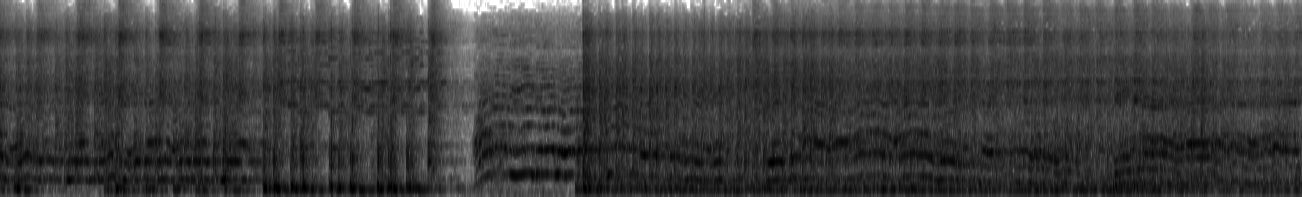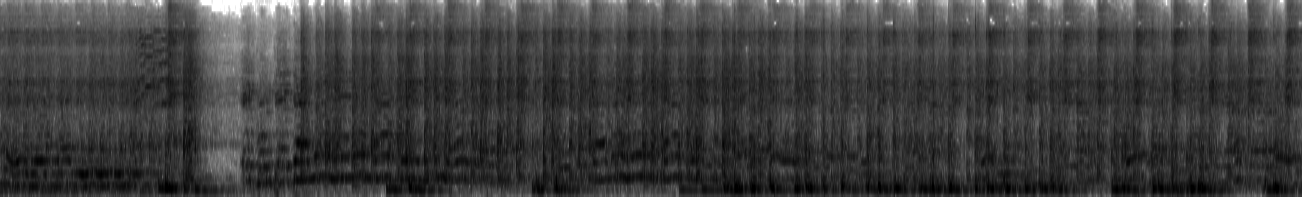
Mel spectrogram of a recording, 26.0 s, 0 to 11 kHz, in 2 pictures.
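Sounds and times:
barrel drums: 0.0s - 4.7s, 5.8s - 15.4s, 16.0s - 26.0s.

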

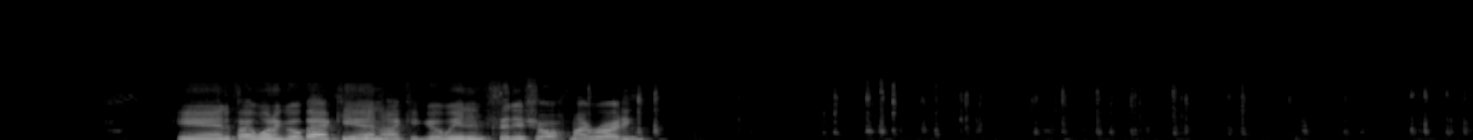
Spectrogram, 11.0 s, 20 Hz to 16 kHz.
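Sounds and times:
keyboard typing: 4.3s - 11.0s.

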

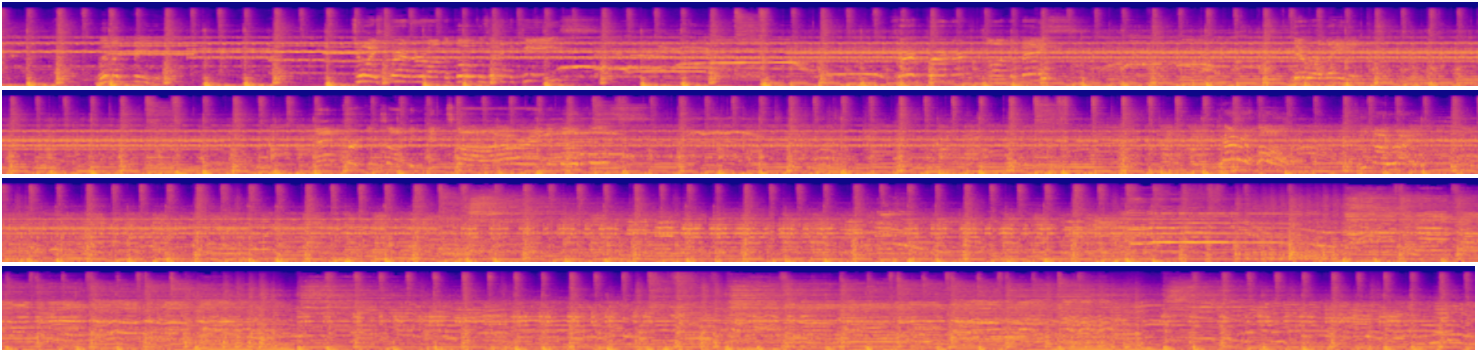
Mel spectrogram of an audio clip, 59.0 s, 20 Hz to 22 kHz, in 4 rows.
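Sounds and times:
drums: 0.0s - 59.0s
electric bass: 0.0s - 59.0s
electric guitar: 0.0s - 59.0s
organ chords: 0.0s - 59.0s.

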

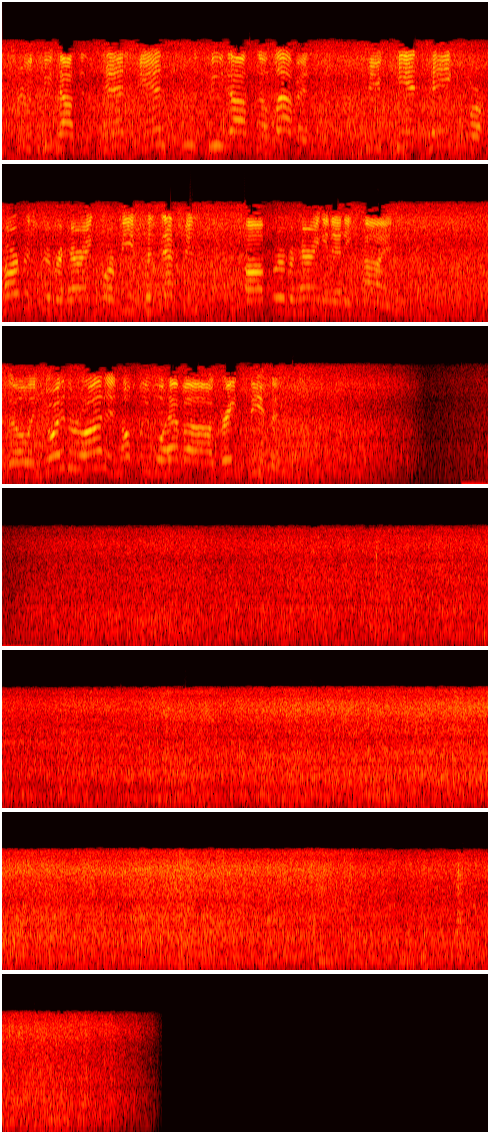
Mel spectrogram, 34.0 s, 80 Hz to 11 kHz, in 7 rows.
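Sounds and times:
water rushing through fish ladder: 0.0s - 7.3s, 14.3s - 30.7s.

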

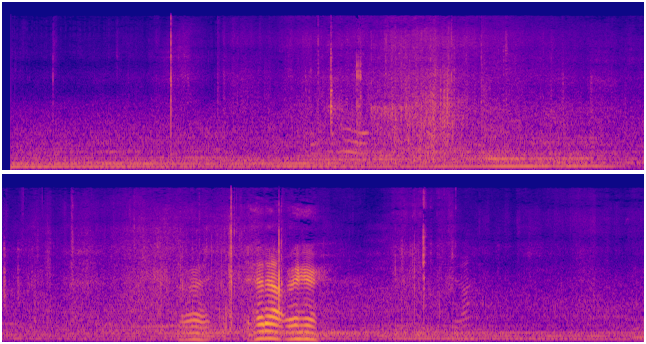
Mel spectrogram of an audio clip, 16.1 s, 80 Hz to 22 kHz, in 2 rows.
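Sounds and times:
low hum: 0.2s - 16.0s
skis hissing over snow: 2.2s - 6.1s, 9.4s - 11.2s.

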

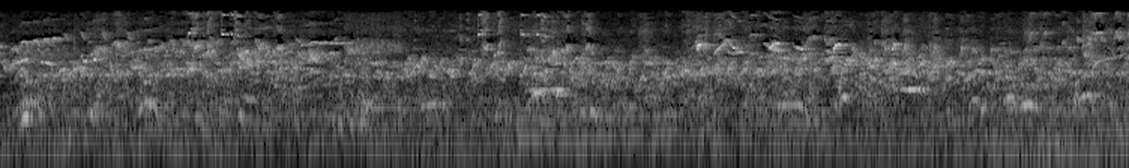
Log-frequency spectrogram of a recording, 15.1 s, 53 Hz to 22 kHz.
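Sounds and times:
birds singing whistled phrases: 0.0s - 15.0s.

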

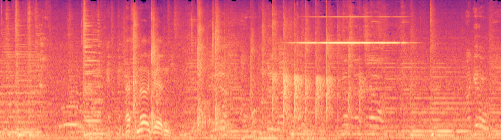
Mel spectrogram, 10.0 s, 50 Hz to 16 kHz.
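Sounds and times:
acoustic guitars strumming: 0.0s - 10.0s
electric bass line: 3.6s - 9.4s
thin high whine: 5.7s - 8.5s.

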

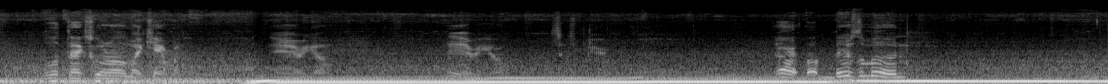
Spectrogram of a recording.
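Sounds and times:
truck engine droning: 0.0s - 11.0s.

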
